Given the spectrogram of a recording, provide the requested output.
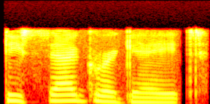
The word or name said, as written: desegregate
